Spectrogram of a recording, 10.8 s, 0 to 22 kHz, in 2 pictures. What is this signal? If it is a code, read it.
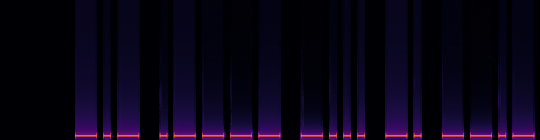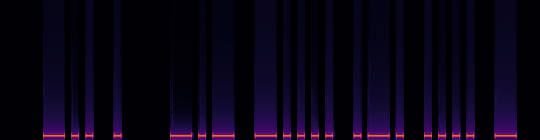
Morse code, heard as a keyed tone, about 17 wpm, 700 Hz. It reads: K1BNQ DE K6RHT
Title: K1USN SST QSO Practice 17wpm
